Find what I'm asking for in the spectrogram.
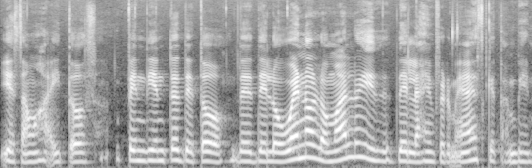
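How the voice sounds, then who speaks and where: A woman talks at a fairly quick pace with a medium pitch. Her intonation is fairly even and her loudness very even. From Colombia, Ocaña. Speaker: schoolteacher. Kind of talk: casual chat.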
